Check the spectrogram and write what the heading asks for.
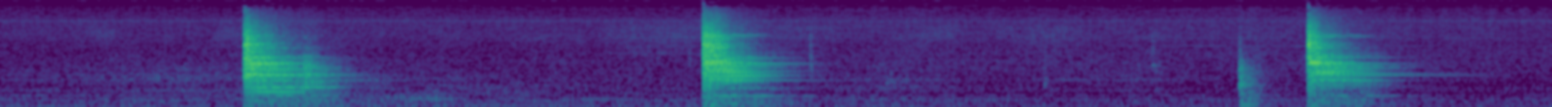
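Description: Hammer blows on heavy metal, each a sharp clang that rings out briefly: three loud strikes about two seconds apart, with a lighter tap just before the third.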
